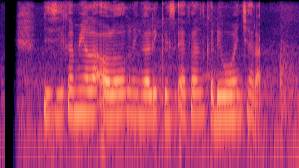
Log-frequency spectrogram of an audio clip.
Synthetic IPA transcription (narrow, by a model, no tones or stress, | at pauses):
d͡ʒasikamiala̰ɦʔɔlɔɦɔk̚niŋɡalikɾisɛfanskədiwawaɲt͡ʃaɾa̰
